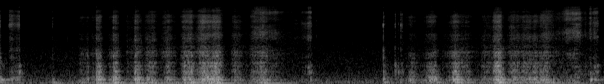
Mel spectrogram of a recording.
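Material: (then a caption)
Plaster. A plastic chisel tip scratches and scrapes the surface of a solid plaster fossil excavation block held in hand, working near the skeleton's tail. Short dry, gritty scraping strokes come in bursts, with a brief quieter pause midway before the scraping resumes. The sound has a low, rough body with a faint bright grit.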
